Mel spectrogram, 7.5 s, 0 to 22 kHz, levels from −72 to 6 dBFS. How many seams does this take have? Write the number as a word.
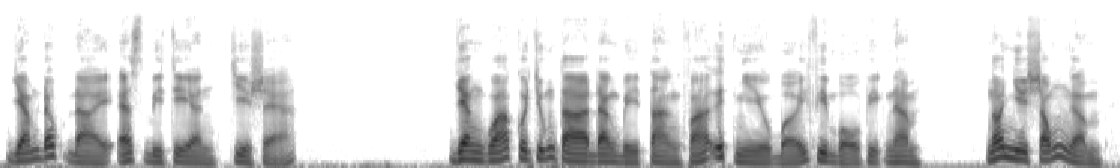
zero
